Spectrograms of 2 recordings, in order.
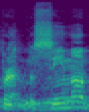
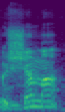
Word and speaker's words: Buscema: interview with john bush i used basima but is it bashema i think it's bashema but to me it's always been john buscema because i didn't know how to pronounce it you see the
